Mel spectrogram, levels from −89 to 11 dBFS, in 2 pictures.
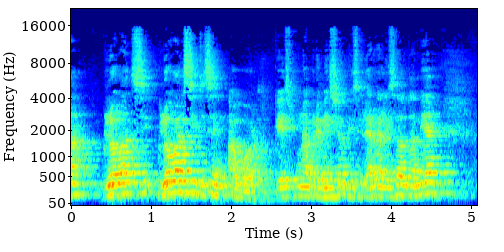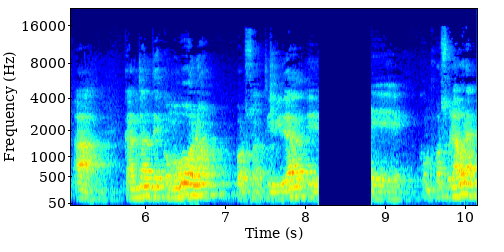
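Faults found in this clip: Playback stall, 8.18 to 8.84 s: audio cuts out mid-flow for about 0.66 s, then picks up again. Likely the player buffer running dry or the playback thread getting blocked, so output just goes silent until data arrives.

Catch-up at higher speed, 8.84 s to the end: straight after the gap, audio runs 1.1x fast and sits roughly a semitone and a half sharp. The player's resampling through its backlog to claw back the lost time, so pitch rises with speed.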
